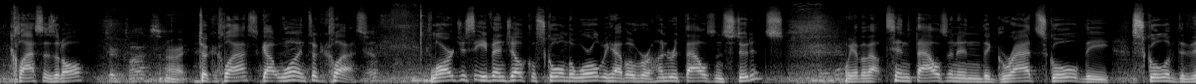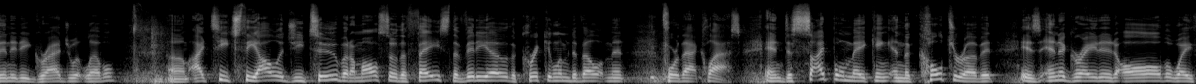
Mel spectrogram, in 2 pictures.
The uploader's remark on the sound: The following audio comes from the National Disciple Making Forum by Discipleship.org . An organization called discipleFIRST hosted a track called "Developing a Disciple Making Culture."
